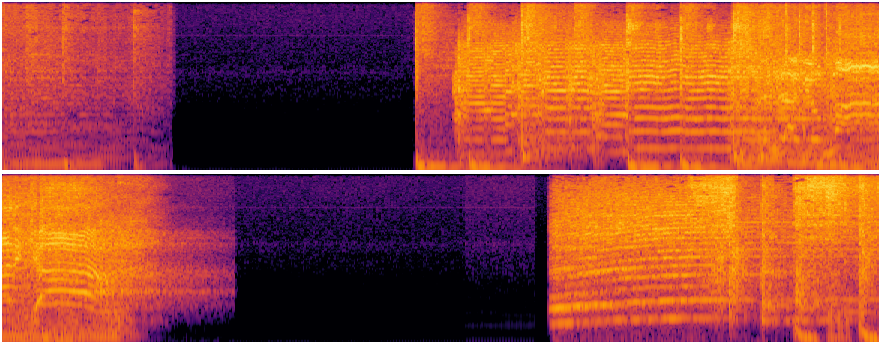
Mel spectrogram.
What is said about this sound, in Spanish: Suena suene la sirena porque ya tenemos el turno de las cuatro y cuarto a puntito de empezar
